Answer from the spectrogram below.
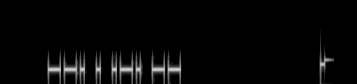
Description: Morse code, heard as a keyed tone, about 30 wpm, 700 Hz. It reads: GERM
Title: Multi-letter Phonemes 30wpm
